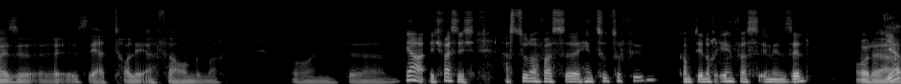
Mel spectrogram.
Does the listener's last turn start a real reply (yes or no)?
yes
